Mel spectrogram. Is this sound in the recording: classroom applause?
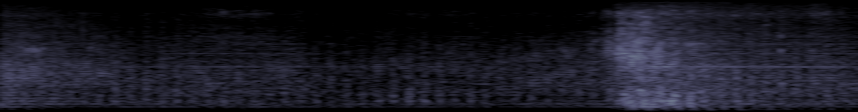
no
